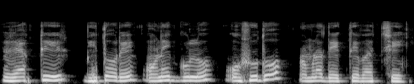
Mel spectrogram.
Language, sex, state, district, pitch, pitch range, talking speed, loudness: Bengali, male, West Bengal, Cooch Behar, 170 Hz, 155-195 Hz, 100 wpm, -12 LUFS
